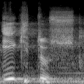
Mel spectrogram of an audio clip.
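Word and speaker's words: ἰχθύς: Peixe se chama em grego ictus. No sotaque nordestino brasileiro, ictus.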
